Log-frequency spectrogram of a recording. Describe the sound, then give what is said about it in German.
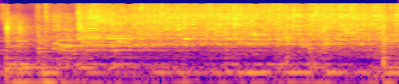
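A toilet flushes with a loud, steady rush of water that holds at an even level for the whole stretch, with no voices over it. “Ich werde auch gleich nochmal spülen. Nicht, dass das nachher nicht weg ist.”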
